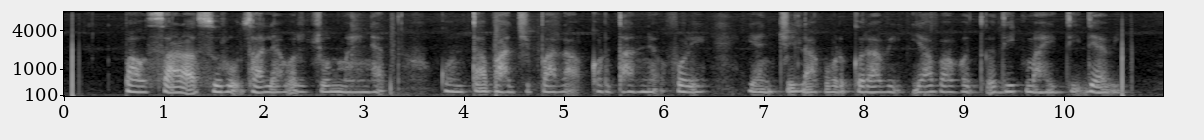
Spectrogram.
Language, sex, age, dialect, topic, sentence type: Marathi, female, 25-30, Northern Konkan, agriculture, question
